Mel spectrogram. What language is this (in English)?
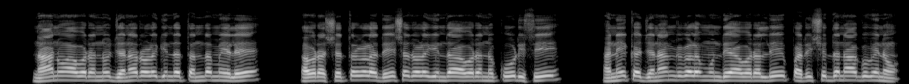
Kannada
